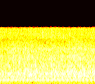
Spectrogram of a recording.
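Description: Steady engine drone of a car driving down a highway, a low, even rumble that holds at constant loudness throughout, with no other sounds.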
